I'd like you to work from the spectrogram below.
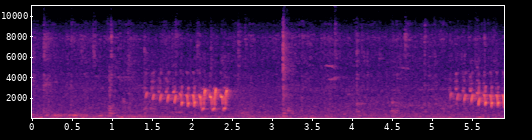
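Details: Yellow-vented bulbul singing ngerol-style: a loud rapid, rattling bubbly phrase, a gap of nearly three seconds with a sharp click, then another phrase starting.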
